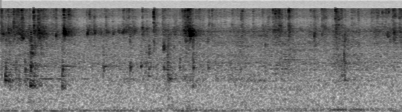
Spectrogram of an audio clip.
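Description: Faint trickle and drips of a shaken cocktail being double-strained from a metal shaker through a fine mesh strainer into a glass, with a few small drip sounds.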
